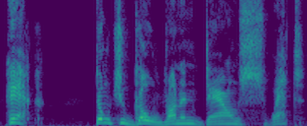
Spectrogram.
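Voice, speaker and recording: A man's voice: high-pitched, big pitch swings, takes it slowly, bright, forceful tone, pitched above the performer's own voice, full character voice. A man voicing a stubborn, grimy cowboy in a children's storybook, with a folksy, indignant drawl.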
